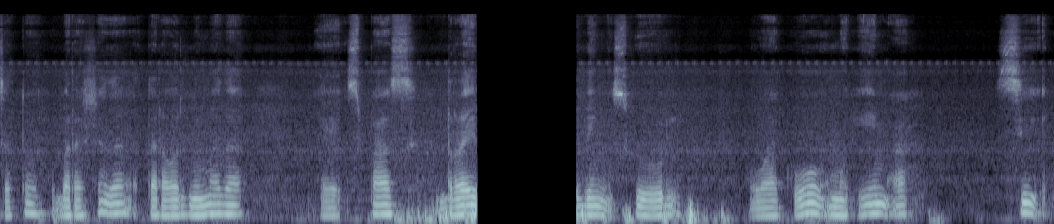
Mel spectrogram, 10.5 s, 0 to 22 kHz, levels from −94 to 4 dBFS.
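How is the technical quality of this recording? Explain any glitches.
A single rebuffering stall affects this speech clip, from 4.76 to 5.76 s. The player exhausted its downloaded audio and paused until more data arrived. The speech drops to silence for about one second, then picks up exactly where it stopped, with nothing missing but time added.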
